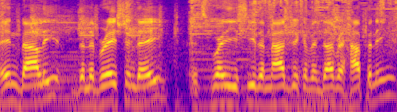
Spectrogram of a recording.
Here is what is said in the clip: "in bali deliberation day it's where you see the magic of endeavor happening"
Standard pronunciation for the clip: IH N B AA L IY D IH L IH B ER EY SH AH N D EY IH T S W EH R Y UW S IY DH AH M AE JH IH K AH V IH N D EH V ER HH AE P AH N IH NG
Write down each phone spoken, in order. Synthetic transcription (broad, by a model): IH N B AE L IY D IH L IH B ER EY SH AH N D EY IH T S W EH R Y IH S IY DH AH M AE JH IH K AH V IH N D EH V ER HH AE P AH N IH NG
